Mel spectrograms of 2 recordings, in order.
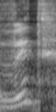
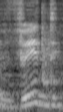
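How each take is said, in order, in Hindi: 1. अंतिम th की ध्वनि अघोष है, जैसे 'thin' में। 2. अंतिम th की ध्वनि घोष है, जैसे 'then' में। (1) "एक्चुअली इसे विथ नहीं कहते" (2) "इसे विद कहते हैं"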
